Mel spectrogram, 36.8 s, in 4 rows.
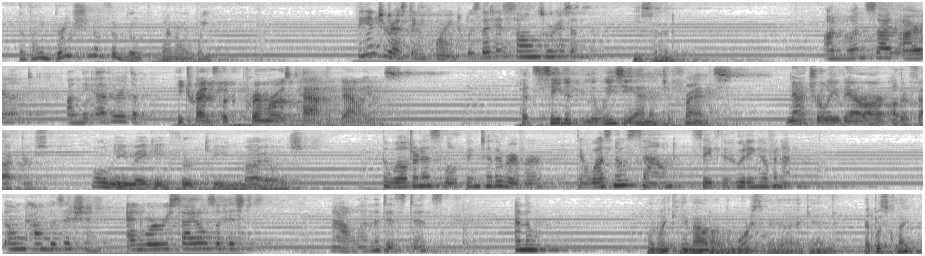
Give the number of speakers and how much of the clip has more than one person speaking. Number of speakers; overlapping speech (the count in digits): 9, no overlap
